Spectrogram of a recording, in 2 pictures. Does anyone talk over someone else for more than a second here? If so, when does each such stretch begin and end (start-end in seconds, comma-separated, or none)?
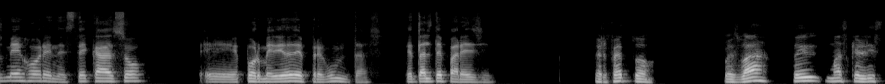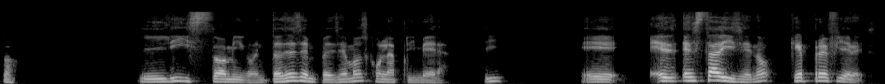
none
